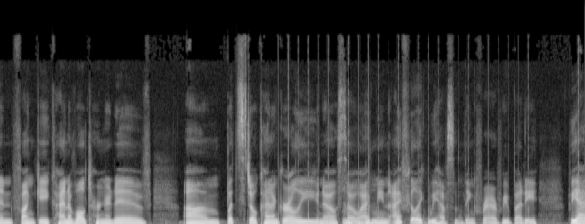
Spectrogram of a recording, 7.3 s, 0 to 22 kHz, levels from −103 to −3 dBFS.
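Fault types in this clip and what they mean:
Periodic USB or driver dropouts: something in the system is interrupting the USB bus or audio driver on a fixed schedule, and each interruption leaves a gap of roughly a millisecond filled with silence. After "but still kind of", from 3.48 s to 7.24 s, this speech carries a steady ticking every 0.125 s, eight per second and around thirty in all, heard as small clicks riding on the voice wherever sound is present.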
